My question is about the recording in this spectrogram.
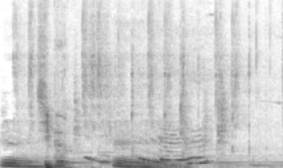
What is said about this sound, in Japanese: また犬がうるさいですね。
